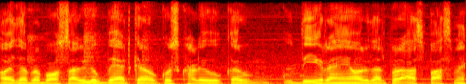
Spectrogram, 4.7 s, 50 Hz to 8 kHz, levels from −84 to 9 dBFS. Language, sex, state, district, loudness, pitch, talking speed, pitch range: Hindi, male, Uttar Pradesh, Jalaun, -15 LUFS, 115 Hz, 285 wpm, 115-120 Hz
